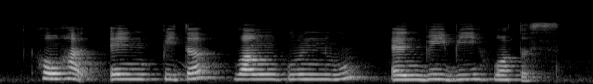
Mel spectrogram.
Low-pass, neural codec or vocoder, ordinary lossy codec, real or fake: 7.2 kHz; none; none; real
